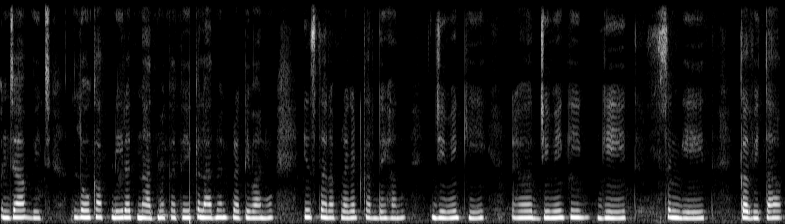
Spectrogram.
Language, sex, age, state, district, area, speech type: Punjabi, female, 18-30, Punjab, Rupnagar, urban, spontaneous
